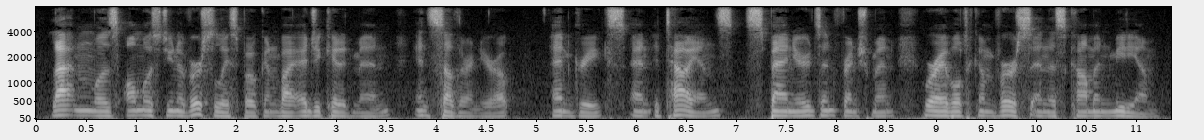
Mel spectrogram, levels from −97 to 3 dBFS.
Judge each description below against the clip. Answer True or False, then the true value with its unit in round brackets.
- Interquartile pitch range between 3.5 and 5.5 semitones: False (2.6 semitones)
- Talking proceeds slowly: True (130 wpm)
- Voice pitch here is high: False (110 Hz)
